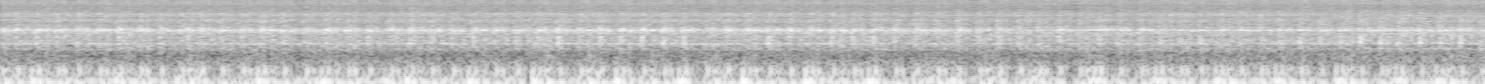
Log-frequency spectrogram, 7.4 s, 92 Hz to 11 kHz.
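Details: Yamaha Vmax at idle, about 5 minutes after a cold start, not yet at full temperature, oil pressure just below 20 (about 50 when cold): loose, uneven light knock about three a second, mainly from one side; cause unclear, owner suspects oil pressure.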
